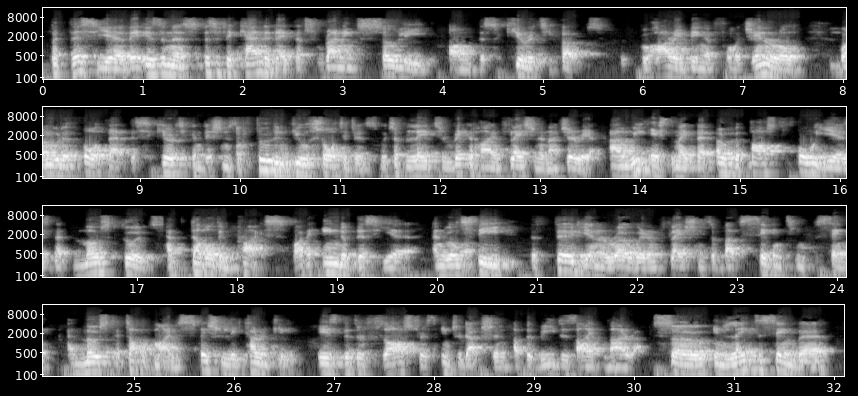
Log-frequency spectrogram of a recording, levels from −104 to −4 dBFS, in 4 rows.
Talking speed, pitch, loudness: 185 wpm, 130 Hz, -17 LUFS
